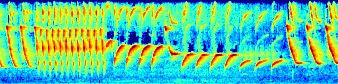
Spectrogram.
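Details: Canary in full song, used as a lure and master for other birds to imitate: a sweeping note, then a rapid rattling trill, followed by a long series of curved, descending whistles repeated about three times per second.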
